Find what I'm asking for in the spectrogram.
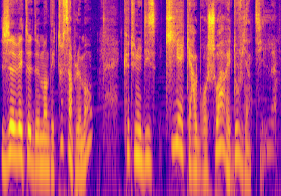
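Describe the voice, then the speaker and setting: A man hosting a monthly arts radio show, introducing it and interviewing a guest in a measured, announcer-like way. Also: on the high side, sing-song, darkish tone, breathy edge, no echo. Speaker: radio host.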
